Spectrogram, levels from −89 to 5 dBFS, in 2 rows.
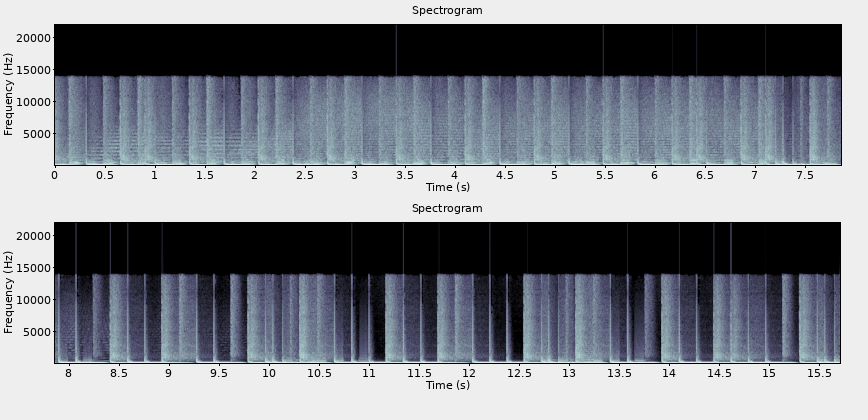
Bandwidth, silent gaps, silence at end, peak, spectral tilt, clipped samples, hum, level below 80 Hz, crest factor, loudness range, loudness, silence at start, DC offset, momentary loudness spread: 14 kHz; none; 0 s; 0 dBFS; -5.5 dB/octave; under 0.1%; none; -10 dBFS; 8 dB; 2 LU; -10 LUFS; 0 s; under 0.1%; 3 LU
